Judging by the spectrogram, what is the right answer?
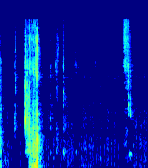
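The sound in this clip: A tarot card is drawn from the deck with a brief, crisp papery rustle and snap, followed later by a second, softer shuffle, all faint.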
